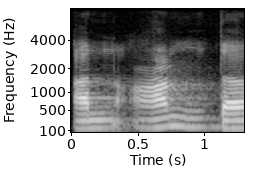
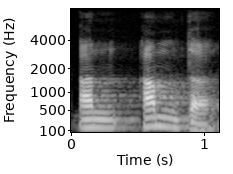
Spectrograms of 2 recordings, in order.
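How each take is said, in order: First: "আমতা" opening from mid-throat after light "আন"; throat-made ain. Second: "আন আমতা" with plain a, no throat sound; common mistaken reading. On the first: Shown as a demonstration. Teacher correcting the mistake, "আন আমতা" with throaty ain. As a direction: squeeze the first vowel of "আমতা" in the throat. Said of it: "আইন গলার মধ্য থেকে উচ্চারণ". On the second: Retold or imitated. Teacher showing a common mistake, "আন আমতা" without throaty ain. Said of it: "আমরা অনেকজনে ভুল করি".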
